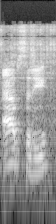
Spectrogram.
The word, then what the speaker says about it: Abcde: Hey, I saw a girl named ABCDE and it's pronounced Absidy.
